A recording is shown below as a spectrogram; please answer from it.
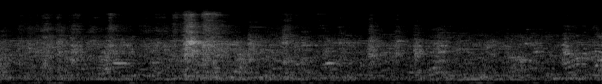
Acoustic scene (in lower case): restaurant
